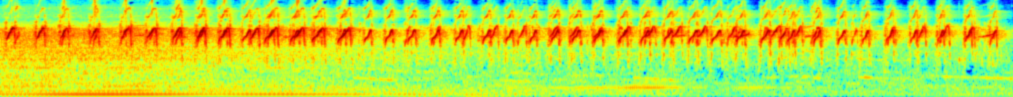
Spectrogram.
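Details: Nine-day-old cage-bred White-headed munia chicks in a small cage, fed by their own parents, beg with a fast, steady stream of thin, high chirps, about five a second, over a faint low rumble.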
